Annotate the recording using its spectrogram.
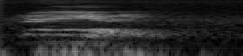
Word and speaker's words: Freire: I always want to say free air, and I know it's not right. And I asked somebody the other day, how do you pronounce that correctly? Because I'm in Brazil. Freire.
